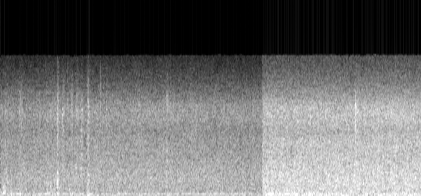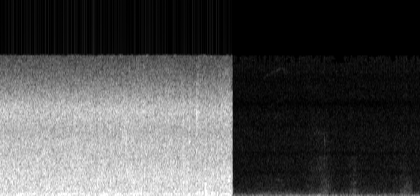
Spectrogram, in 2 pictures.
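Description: Steady rain falling outdoors, an even hiss; it gets louder about two and a half seconds in and cuts off suddenly after about six and a half seconds.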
